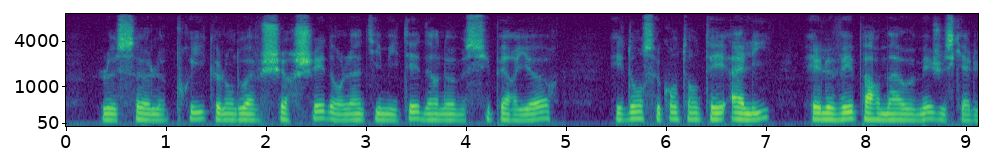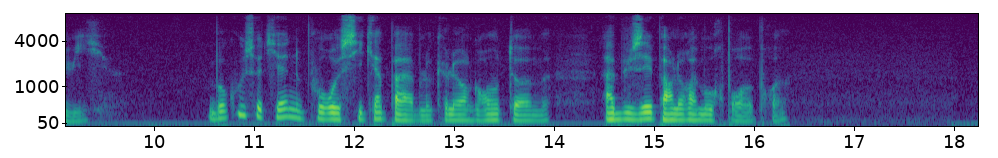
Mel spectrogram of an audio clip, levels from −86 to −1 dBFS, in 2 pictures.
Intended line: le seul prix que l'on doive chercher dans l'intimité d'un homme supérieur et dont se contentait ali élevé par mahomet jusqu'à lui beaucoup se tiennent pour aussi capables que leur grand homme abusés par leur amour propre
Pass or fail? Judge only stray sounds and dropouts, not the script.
pass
